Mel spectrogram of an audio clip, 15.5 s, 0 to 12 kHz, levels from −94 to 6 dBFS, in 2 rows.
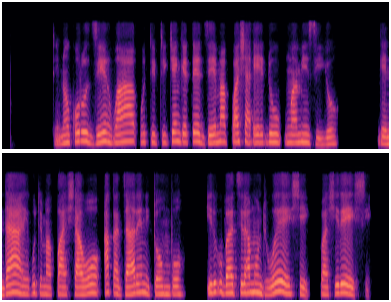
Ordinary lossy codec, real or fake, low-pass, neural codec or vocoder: AAC, 48 kbps; fake; 7.2 kHz; codec, 16 kHz, 0.7 kbps, FocalCodec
